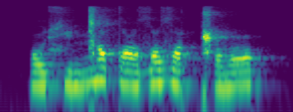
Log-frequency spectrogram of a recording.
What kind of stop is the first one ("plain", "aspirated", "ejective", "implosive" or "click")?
click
